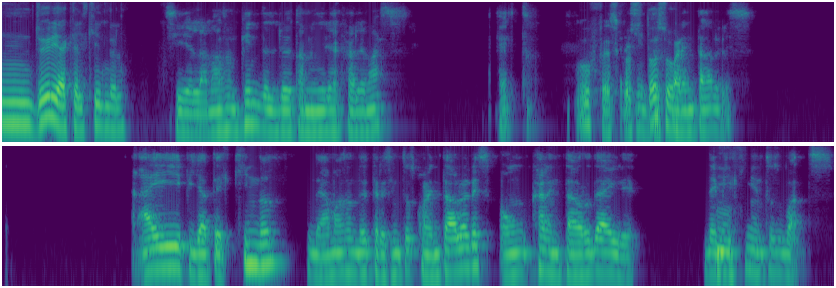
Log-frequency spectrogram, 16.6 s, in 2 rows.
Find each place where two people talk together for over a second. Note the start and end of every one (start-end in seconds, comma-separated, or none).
none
